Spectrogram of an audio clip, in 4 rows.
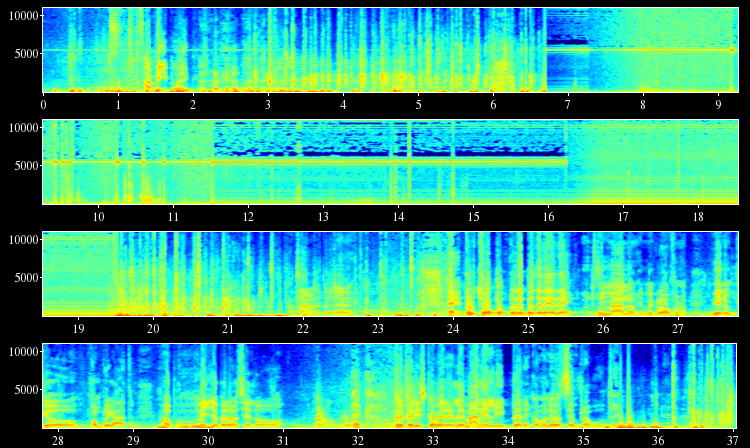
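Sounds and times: high whine: 0:00.0 - 0:22.4
microphone handling: 0:00.0 - 0:23.9, 0:35.3 - 0:36.6
electrical hum and buzz: 0:00.0 - 0:30.2.

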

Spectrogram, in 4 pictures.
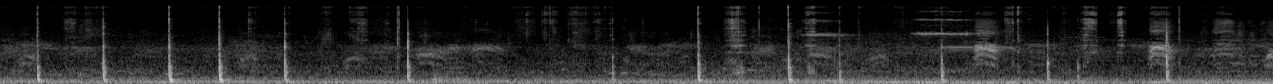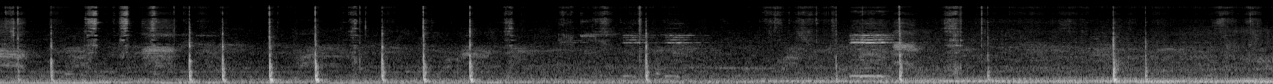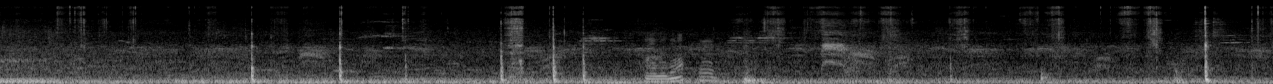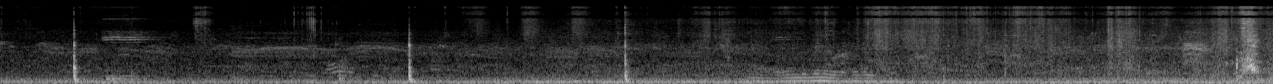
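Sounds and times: crows cawing: 0:00.0 - 0:50.9
cleaver chopping on wooden block: 0:00.1 - 0:04.6, 0:05.2 - 0:31.6, 0:32.8 - 0:43.4, 0:44.1 - 0:45.7.

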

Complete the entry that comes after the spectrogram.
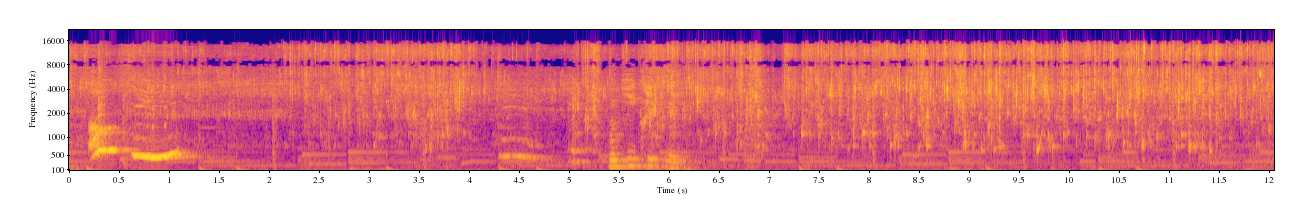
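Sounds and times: music with deep drum hits: 0:00.0 - 0:12.0
tap water running over hands: 0:00.0 - 0:12.0.

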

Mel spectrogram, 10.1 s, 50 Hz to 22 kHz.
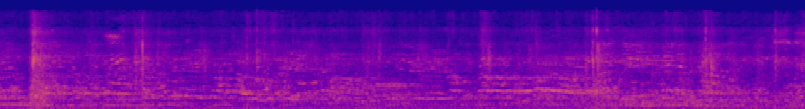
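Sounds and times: crowd talking and calling: 0:00.0 - 0:10.0.

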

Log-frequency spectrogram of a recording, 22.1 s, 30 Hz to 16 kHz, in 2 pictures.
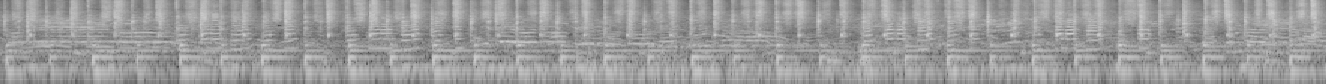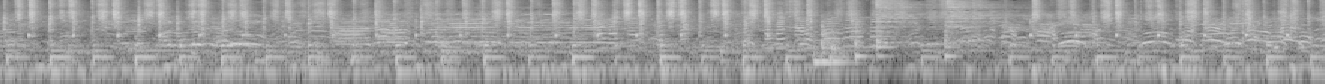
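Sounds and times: drums: 0:00.0 - 0:22.0
bass line: 0:00.2 - 0:22.0
trumpet melody: 0:00.8 - 0:06.4, 0:07.0 - 0:10.6, 0:14.9 - 0:18.9.

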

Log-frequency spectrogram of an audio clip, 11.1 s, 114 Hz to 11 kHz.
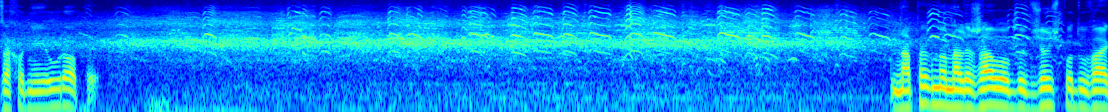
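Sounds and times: gulls calling: 0:00.0 - 0:11.0.

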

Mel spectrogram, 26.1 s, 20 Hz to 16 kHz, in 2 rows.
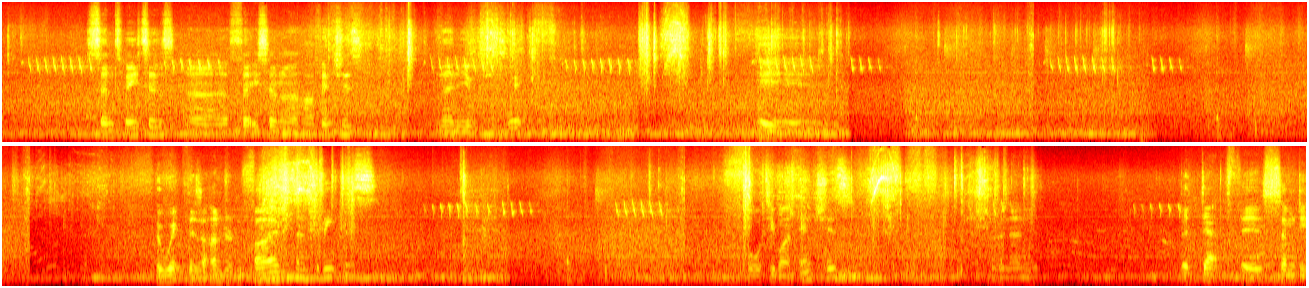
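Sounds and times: faint outdoor background noise: 0:00.0 - 0:26.0
small bird trilling: 0:00.1 - 0:12.6, 0:15.6 - 0:18.4, 0:19.0 - 0:25.1
brief rustle: 0:19.8 - 0:23.5.

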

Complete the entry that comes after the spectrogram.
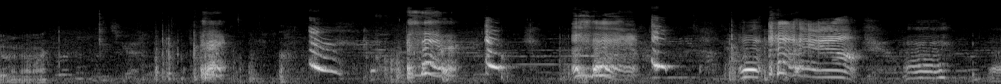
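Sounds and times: baby laughing: 0:03.1 - 0:06.8, 0:07.4 - 0:08.6.

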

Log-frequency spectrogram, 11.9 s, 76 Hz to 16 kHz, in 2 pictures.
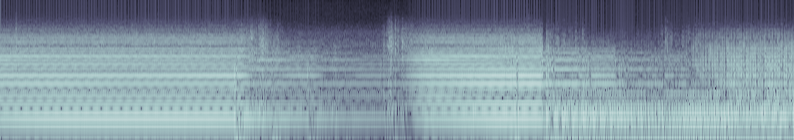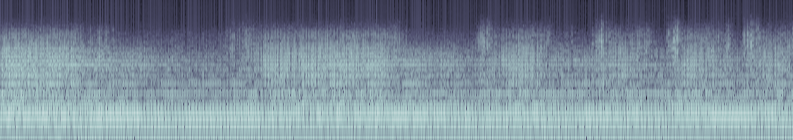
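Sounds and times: fuzzed electric guitar note: 0:00.0 - 0:11.9.

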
